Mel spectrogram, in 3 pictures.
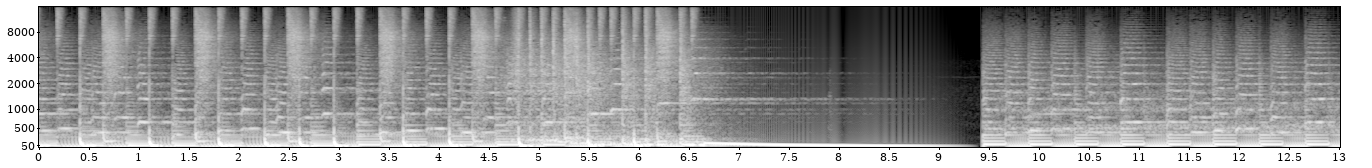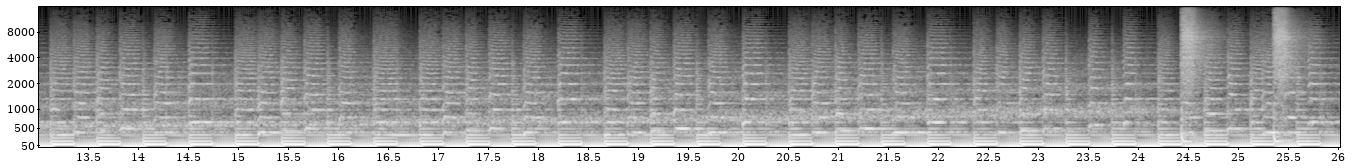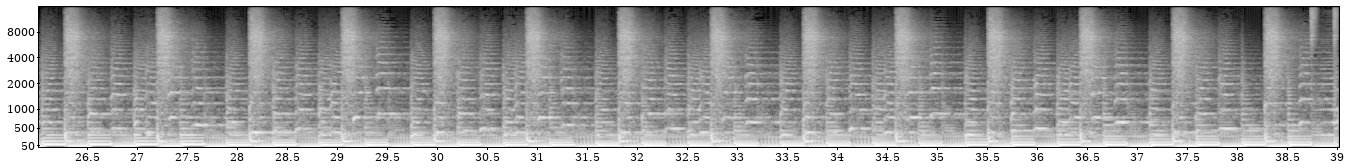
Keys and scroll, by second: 3.5 space, 5.7 space, 8.7 space, 9.7 super+space, 10.1 super+space, 10.4 super+space, 13.2 space, 17.1 space, 21.0 space, 22.3 space, 22.7 space, 25.8 super+z, 30.3 space, 35.0 space, 35.5 space, 36.3 super+space, 38.5 space.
